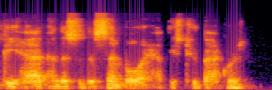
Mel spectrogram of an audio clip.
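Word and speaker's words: p̂: Well, in fact, it's pronounced p hat, and this is the symbol.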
